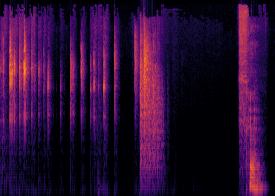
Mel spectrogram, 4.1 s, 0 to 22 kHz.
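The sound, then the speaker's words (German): Dice are rolled in a game needing a total of 23, rattling and tumbling in a quick run of sharp clicks, then a brief louder clatter, followed by a short voiced exclamation after a pause. “Dann lass uns mal würfeln.”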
